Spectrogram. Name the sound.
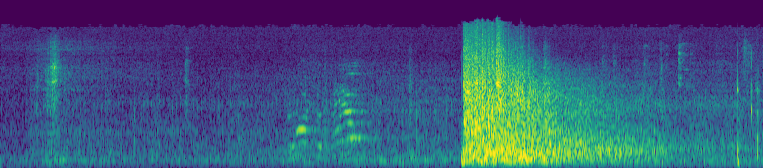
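gunshots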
